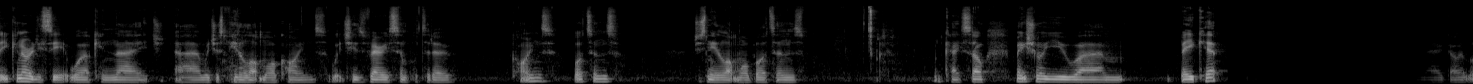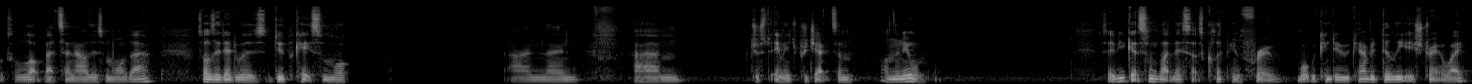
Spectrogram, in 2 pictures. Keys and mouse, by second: 9.4-13.0 drag, 13.3 KP_0, 14.4-15.4 drag, 24.0-25.5 right drag, 25.5 Left, 25.6 Left, 25.9 Right, 26.1 Right, 26.3 Right, 26.6 Right, 26.8 Right, 27.5 Left, 27.8 Left, 28.1 Left.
